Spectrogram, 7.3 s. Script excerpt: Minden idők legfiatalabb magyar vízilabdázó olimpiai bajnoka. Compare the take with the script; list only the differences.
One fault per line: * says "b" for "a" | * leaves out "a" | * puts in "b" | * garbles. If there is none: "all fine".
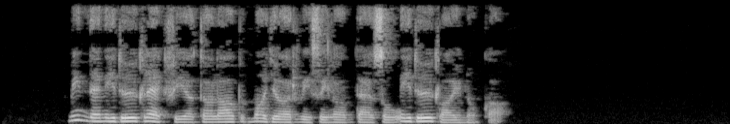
* says "idők" for "olimpiai"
